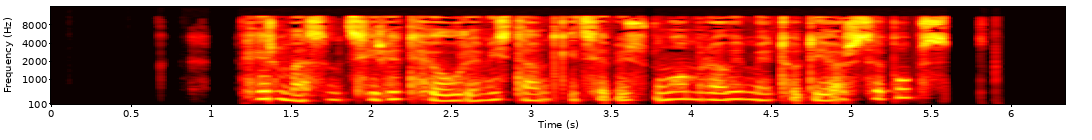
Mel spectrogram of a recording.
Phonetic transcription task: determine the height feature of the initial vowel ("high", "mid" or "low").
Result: mid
